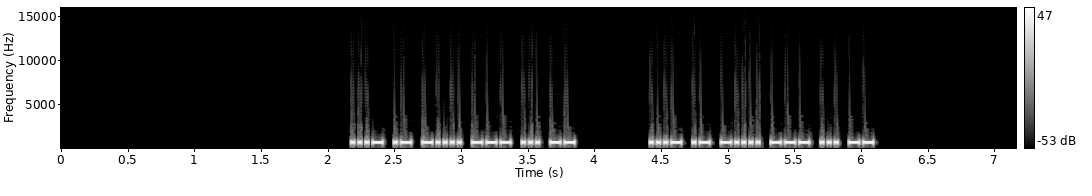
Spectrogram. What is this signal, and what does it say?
Morse code, heard as a keyed tone, about 41 wpm, 700 Hz. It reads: VA6OSM VA6OSM
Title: DXCC-100 Call Signs - 6 Characters - Repeated 2x - 45wpm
